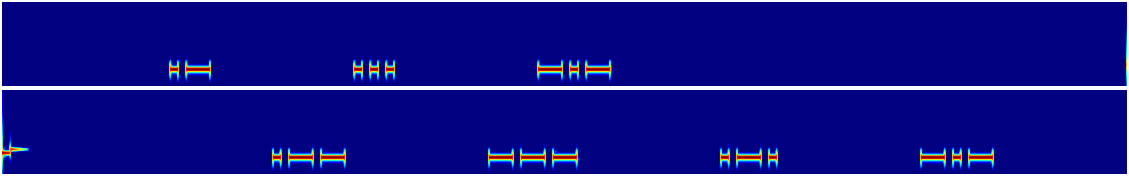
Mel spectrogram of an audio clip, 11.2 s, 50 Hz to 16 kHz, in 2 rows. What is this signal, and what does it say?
Morse code, heard as a keyed tone, about 30 wpm, spaced as for 10 wpm, 700 Hz. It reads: ASK WORK
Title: 6x Character Spacing - Top 500 Words - 30wpm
